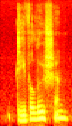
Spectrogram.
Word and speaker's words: devolution: They go to this thing called devolution. Am I pronouncing that correct? Dean, it's evolution with a D in front of it.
